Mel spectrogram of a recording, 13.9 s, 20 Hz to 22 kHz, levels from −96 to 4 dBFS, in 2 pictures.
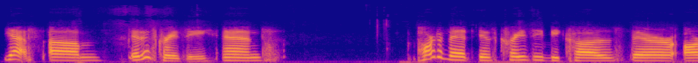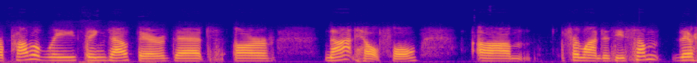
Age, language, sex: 40-59, English, female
